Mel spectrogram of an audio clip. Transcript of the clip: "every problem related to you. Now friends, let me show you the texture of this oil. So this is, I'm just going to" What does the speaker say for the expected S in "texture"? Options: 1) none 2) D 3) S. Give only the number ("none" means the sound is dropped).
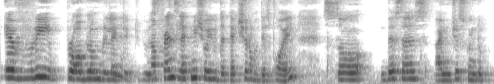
1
